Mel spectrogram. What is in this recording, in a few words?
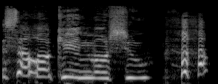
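French; 回声（守望先锋2）; 终极技能; 法语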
